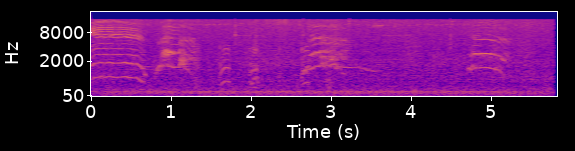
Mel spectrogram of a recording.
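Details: Munchkin kitten born 19 November 2017, from a cattery, giving a series of high, thin meows, some falling and some arched, with a steady low hum beneath.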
